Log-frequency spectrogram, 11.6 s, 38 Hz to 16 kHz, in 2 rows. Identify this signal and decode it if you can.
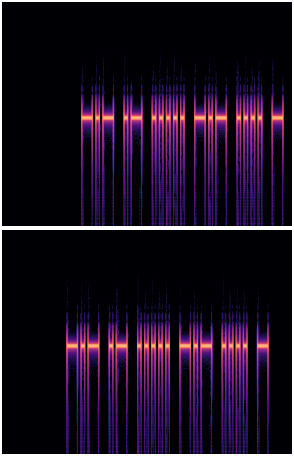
Morse code, heard as a keyed tone, about 17 wpm, 700 Hz. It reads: KA5KHT KA5KHT
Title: USA Call Signs - 6 Characters - Repeated 3x - 17wpm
